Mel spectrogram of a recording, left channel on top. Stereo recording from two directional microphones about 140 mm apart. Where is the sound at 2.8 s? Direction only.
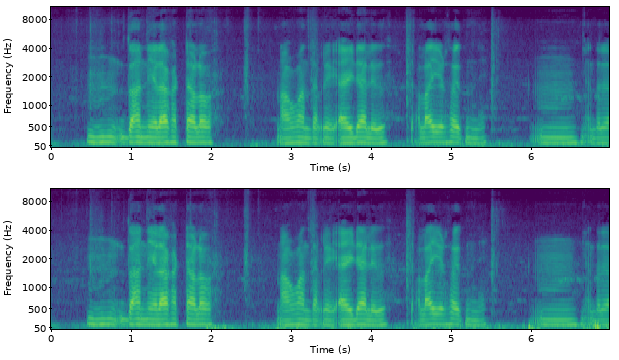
30° left (ahead or behind).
